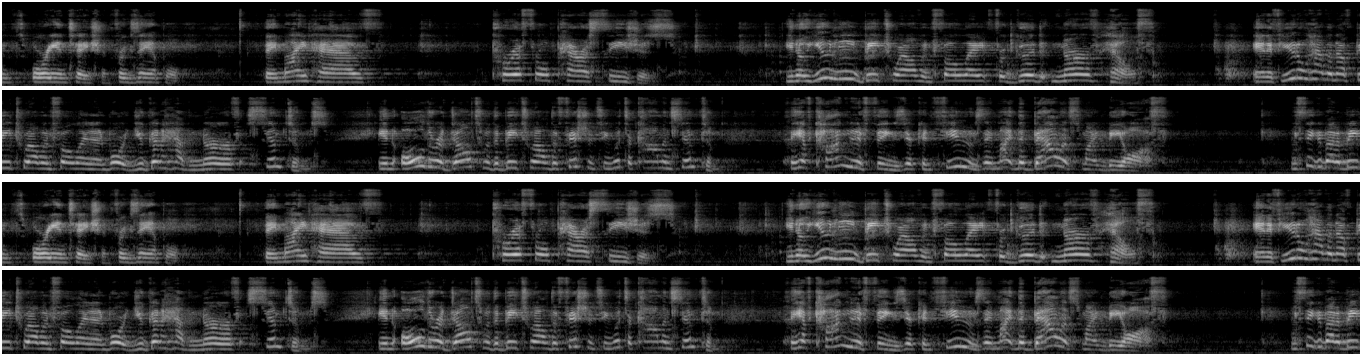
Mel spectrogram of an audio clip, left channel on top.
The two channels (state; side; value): normal; both; correlation 0.91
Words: orientation. For example, they might have peripheral paresthesias. You know, you need B12 and folate for good nerve health. And if you don't have enough B12 and folate on board, you're going to have nerve symptoms. In older adults with a B12 deficiency, what's a common symptom? They have cognitive things. They're confused. The balance might be off. We think about a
